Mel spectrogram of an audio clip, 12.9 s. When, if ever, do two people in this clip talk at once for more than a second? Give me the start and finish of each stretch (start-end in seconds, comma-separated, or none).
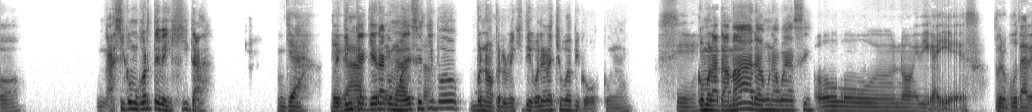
4.1-5.4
